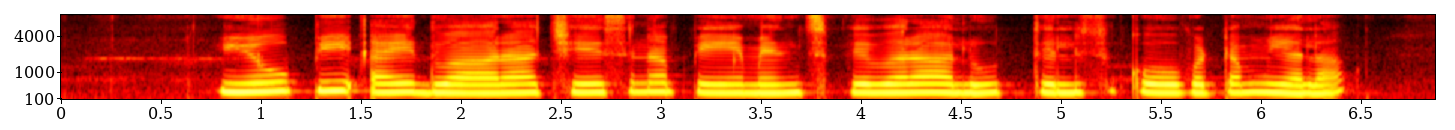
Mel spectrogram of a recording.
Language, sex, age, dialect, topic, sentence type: Telugu, female, 18-24, Utterandhra, banking, question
